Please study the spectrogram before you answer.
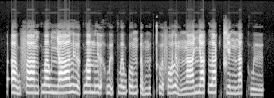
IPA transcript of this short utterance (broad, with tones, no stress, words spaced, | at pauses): ʔa˧˩w faː˨˩ŋkwa˧wɲaː˨˦ lɨ˧˩ə̯kwa˧mlɨ̰˧˨ə̯ hwɨ̰˧˥kwə˨˦w ʔo˨˦ŋʔə̰˧˨wmɨ˨˩k̚ t̪ʰṵ˧˨ə̯fɔ˨˦lə˧˩m ŋaː˨˦ɲa˦˥t̚ la˦˥k̚ t͡ɕe˧ŋna˦˥t̚hwɨ˨˩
